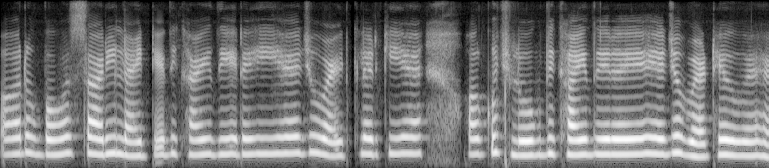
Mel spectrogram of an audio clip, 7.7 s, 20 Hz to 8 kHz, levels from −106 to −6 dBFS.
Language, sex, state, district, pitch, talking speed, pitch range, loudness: Hindi, female, Haryana, Charkhi Dadri, 270 Hz, 185 wpm, 265-280 Hz, -16 LUFS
